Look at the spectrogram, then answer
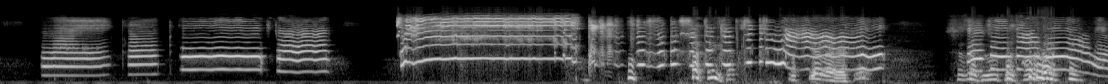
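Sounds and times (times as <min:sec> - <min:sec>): auto-tuned voice: 0:06.2 - 0:08.8, 0:09.5 - 0:11.0.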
